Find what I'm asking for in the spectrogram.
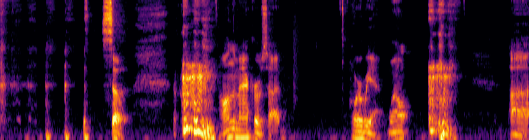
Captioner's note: laughter; clears throat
